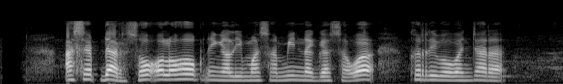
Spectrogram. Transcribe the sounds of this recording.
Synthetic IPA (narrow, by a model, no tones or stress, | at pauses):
ʔasɛp̚darsɔʔːlɔɦɔk̚niŋalimasaminaɡasawakɨrdiwawaɲt͡ʃaɾa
